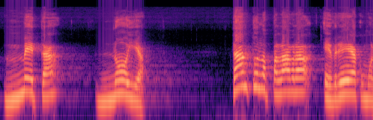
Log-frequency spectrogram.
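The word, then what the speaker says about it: μετάνοια: Shuf se pronuncia y la palabra griega es la palabra meta con m de mamá meta noia.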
